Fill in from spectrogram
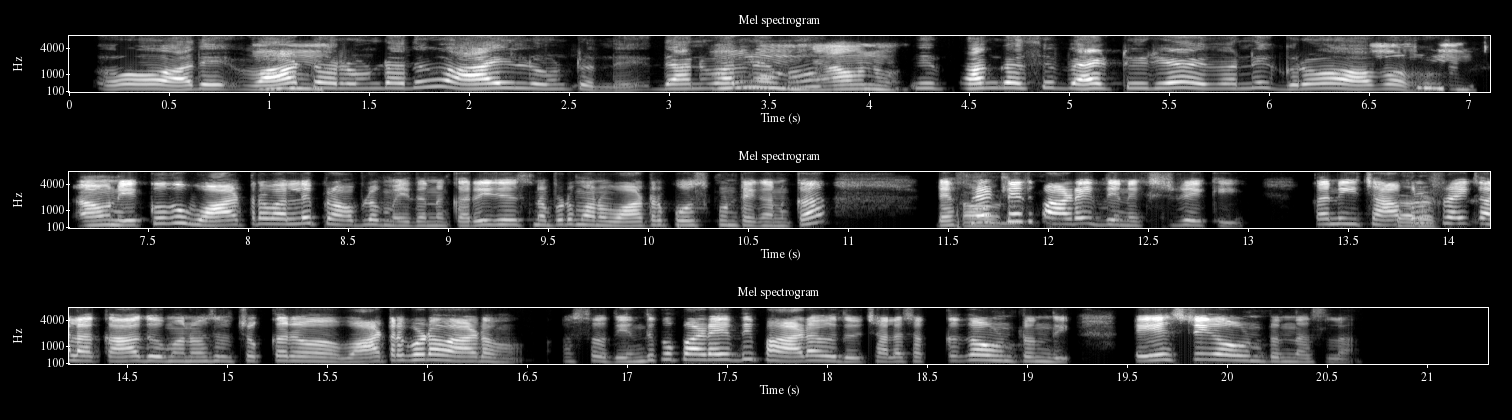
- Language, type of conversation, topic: Telugu, podcast, అమ్మ వంటల వాసన ఇంటి అంతటా ఎలా పరిమళిస్తుంది?
- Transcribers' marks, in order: in English: "బాక్టీరియా"; in English: "గ్రో"; in English: "వాటర్"; in English: "ప్రాబ్లమ్"; in English: "కర్రీ"; in English: "వాటర్"; in English: "డెఫినిట్లీ"; in English: "నెక్స్ట్ డేకి"; in English: "కరెక్ట్"; in English: "ఫ్రైకి"; in English: "వాటర్"; in English: "సో"; in English: "టేస్టీగా"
